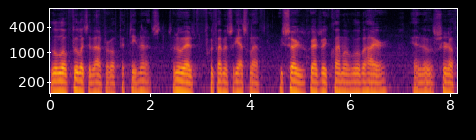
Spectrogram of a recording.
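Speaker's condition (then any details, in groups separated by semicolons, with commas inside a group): Parkinson's; Parkinson's attributed to Agent Orange exposure during Vietnam service, walking affected; hard time walking and talking; speech very significantly affected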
